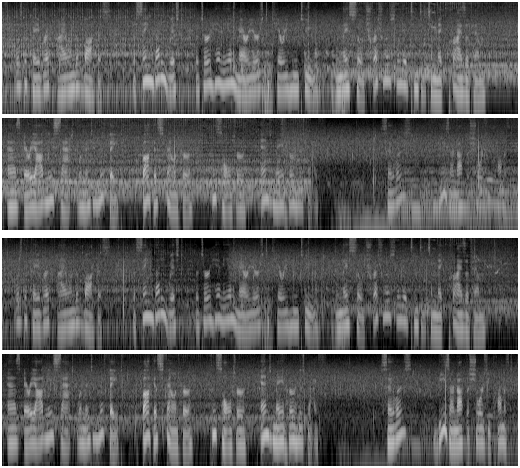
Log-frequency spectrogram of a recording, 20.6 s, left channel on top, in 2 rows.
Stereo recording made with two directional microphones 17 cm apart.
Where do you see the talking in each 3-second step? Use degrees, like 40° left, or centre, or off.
30° left, 30° left, 30° left, 10° left, 20° right, 40° right, 40° right.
